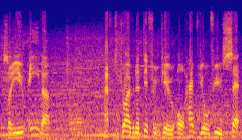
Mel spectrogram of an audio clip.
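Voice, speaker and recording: A Cockney man in his fifties from East London, commentating a sim race live in a chatty, excitable way, swearing casually. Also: medium pitch, normal speed. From East London, England. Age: 50s. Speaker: race broadcast commentator and streamer.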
